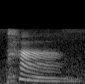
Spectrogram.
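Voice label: "paang4", Cantonese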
